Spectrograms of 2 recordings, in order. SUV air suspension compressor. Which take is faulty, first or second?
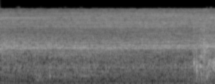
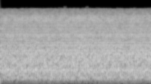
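second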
